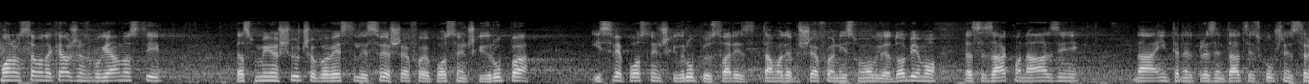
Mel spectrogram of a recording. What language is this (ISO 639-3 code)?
srp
